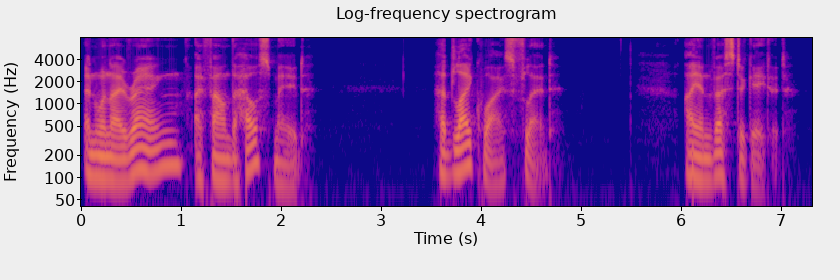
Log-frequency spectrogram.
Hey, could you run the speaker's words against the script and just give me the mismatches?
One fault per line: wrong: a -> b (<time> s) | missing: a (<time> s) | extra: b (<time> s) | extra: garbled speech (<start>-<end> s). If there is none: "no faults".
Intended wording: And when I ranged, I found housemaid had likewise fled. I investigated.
wrong: ranged -> rang (0.4 s)
extra: the (1.5 s)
